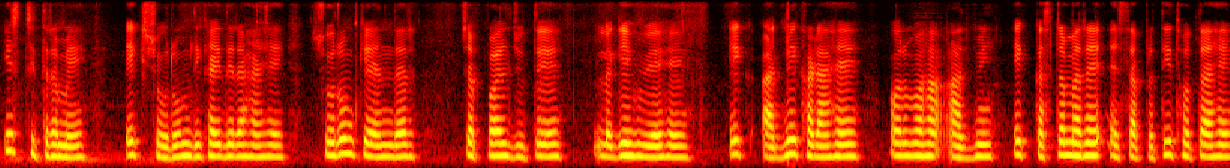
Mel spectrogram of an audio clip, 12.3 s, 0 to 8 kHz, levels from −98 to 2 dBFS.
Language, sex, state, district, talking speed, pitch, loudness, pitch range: Hindi, female, Bihar, Jahanabad, 150 wpm, 210 Hz, -23 LUFS, 205-225 Hz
